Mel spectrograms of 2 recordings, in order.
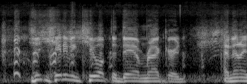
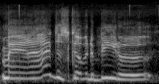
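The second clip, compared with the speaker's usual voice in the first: higher put-on street voice; mock homeboy bragging; hammed-up urban slang; 11 semitones higher than usual. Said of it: "you had to talk like this".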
